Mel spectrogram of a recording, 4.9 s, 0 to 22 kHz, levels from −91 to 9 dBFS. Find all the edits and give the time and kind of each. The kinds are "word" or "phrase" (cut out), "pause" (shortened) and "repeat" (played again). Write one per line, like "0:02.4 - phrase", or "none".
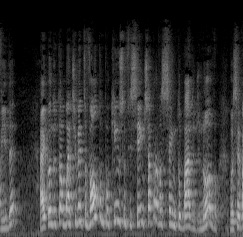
none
